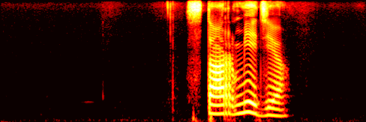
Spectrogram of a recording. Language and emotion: Russian, neutral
